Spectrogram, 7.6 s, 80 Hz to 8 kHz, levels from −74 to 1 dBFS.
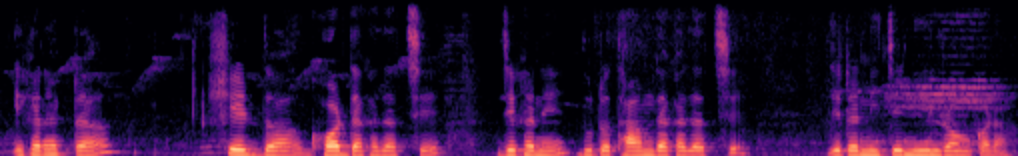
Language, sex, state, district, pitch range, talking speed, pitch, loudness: Bengali, female, Tripura, West Tripura, 200-220 Hz, 140 wpm, 205 Hz, -18 LUFS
